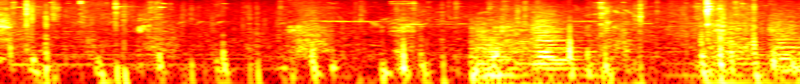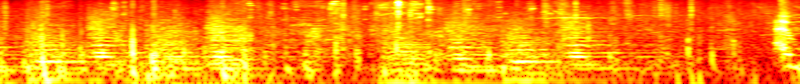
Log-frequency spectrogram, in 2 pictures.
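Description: A horse's hoofbeats on a sand arena as it is ridden toward a jump, a quick run of thuds. About two seconds in, background music with sustained low chords comes in over the hoofbeats.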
